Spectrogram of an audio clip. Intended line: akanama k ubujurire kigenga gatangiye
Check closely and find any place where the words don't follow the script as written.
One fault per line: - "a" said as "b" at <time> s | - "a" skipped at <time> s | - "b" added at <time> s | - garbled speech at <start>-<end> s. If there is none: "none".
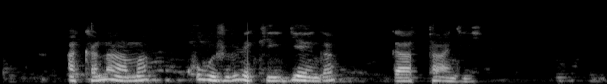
none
